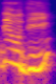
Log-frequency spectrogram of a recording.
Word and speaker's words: Dodi: Alors je savais pas trop comment l'écrire, hein, comme ça se prononce, Dodi, et je rajoute Kabbale.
